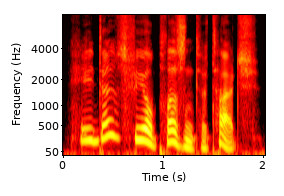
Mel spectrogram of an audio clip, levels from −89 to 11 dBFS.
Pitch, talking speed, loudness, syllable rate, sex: 185 Hz, 175 wpm, -17 LUFS, 4.1 syllables/s, male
